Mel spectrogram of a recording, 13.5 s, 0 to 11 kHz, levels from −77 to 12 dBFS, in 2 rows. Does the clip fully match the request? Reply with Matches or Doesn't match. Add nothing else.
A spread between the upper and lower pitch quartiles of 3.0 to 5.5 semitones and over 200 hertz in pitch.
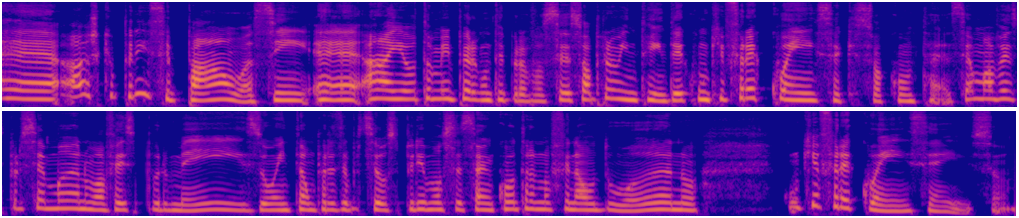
Matches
